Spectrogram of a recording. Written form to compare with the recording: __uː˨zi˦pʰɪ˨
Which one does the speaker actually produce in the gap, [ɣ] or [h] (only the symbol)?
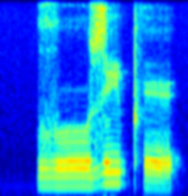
ɣ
